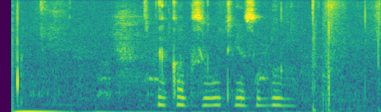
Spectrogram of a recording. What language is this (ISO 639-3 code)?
rus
